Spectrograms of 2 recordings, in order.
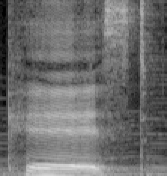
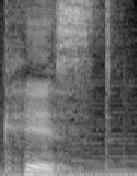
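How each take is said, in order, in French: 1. La terminaison se prononce avec un son T. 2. La terminaison se prononce avec un son T.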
